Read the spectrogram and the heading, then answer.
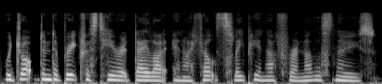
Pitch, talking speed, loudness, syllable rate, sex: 190 Hz, 250 wpm, -17 LUFS, 6.8 syllables/s, female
